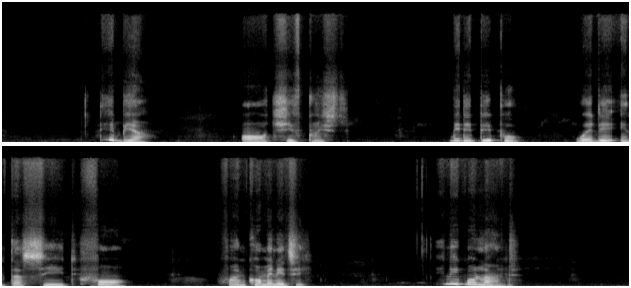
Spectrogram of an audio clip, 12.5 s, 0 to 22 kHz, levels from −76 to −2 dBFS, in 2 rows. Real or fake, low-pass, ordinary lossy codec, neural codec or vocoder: fake; none; none; autoencoder, 48 kHz, 128 numbers a frame, DAC-VAE, trained on Japanese speech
